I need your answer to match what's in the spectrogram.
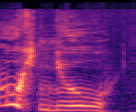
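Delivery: loud put-on Edinburgh voice; mock Edinburgh exclamation; intense Edinburgh accent. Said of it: "It's like intense Edinburgh".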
